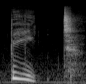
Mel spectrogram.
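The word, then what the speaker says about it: piqued: India's coral islands of Lakshadweep, people write picked interest. No, this is a wrong. Pick a fruit. Pick a chocolate of your choice. Not pick an interest. Peaked. It's pronounced as peaked, means arouse interest.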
